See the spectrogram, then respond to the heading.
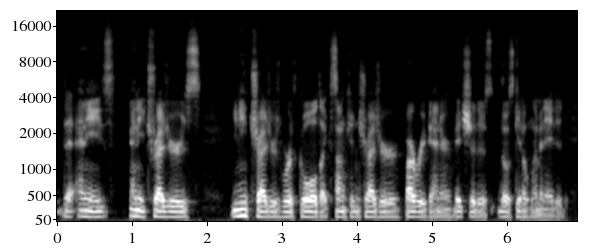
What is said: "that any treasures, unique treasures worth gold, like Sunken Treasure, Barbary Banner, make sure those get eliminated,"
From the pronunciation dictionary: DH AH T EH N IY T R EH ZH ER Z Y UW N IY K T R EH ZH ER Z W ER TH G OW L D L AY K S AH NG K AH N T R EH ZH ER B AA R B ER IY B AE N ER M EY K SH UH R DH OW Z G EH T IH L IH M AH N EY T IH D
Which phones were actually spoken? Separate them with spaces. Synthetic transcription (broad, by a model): DH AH T EH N IY T R EH ZH ER Z Y UW N IY K T R EH ZH ER Z W ER TH G OW L D L AY K S AH NG K AH N T R EH ZH ER B AA R B ER IY B AE N ER M EY K SH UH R DH OW Z G EH T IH L IH M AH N EY T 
